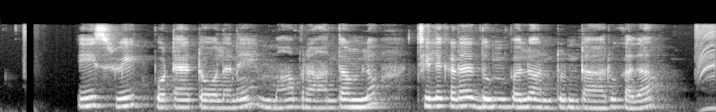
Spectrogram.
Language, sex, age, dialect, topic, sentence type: Telugu, female, 18-24, Southern, agriculture, statement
